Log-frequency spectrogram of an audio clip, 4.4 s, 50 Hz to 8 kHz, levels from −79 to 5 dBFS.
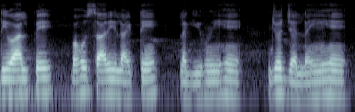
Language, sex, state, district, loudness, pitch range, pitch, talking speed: Hindi, male, Uttar Pradesh, Lalitpur, -19 LUFS, 105-115 Hz, 110 Hz, 160 wpm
